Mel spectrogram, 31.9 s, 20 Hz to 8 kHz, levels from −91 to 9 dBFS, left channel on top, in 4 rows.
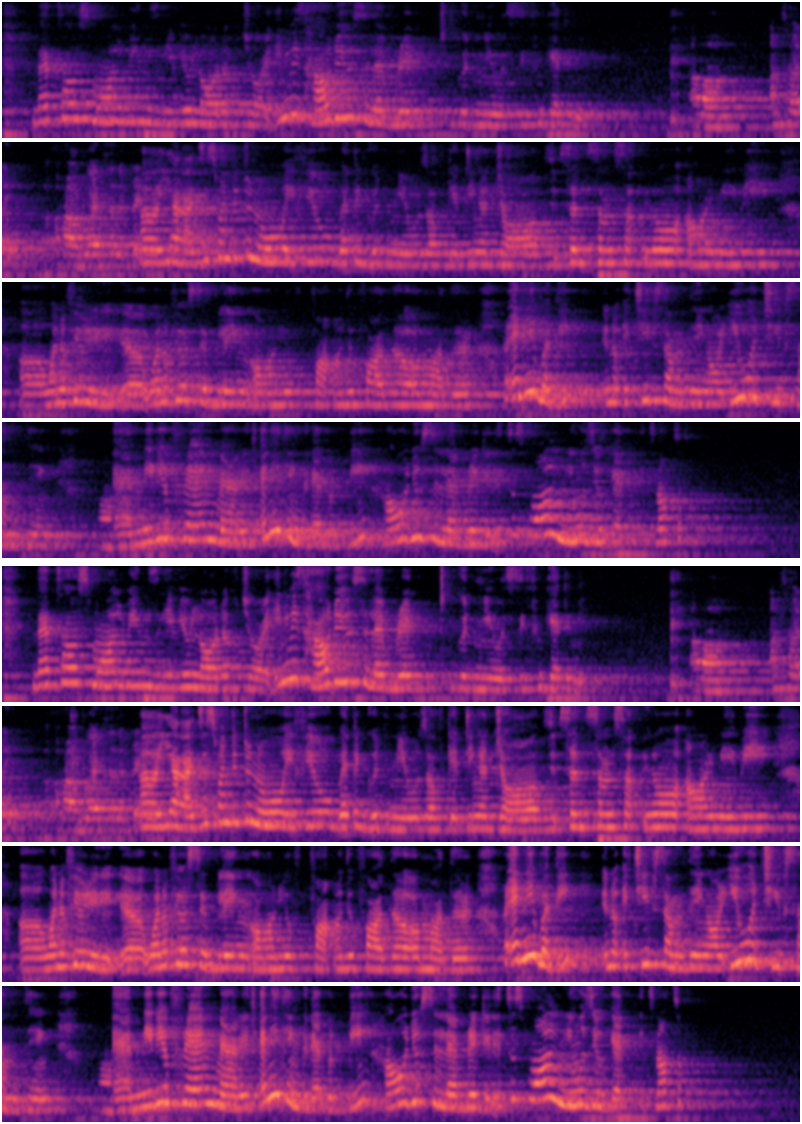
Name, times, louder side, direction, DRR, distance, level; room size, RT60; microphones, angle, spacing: voice 1, 0.0-5.9 6.7-6.8 9.4-24.7 25.0-30.7, right 4 dB, 80° right, 0.6 m, -28 dB
voice 2, 6.9-7.3 7.7-9.5 24.9-25.3, right 1 dB, ahead, 0.8 m, -34 dB
18.5 x 12.5 x 2.3 m
head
